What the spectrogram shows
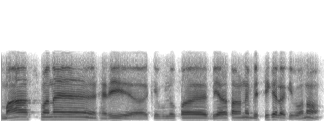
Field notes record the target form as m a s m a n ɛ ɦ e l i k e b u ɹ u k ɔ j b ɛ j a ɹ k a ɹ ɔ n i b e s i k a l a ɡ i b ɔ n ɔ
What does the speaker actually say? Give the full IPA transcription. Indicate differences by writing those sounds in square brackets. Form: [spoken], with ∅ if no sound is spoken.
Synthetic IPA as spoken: m a s m a n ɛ ɦ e [ɹ] i k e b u [l] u k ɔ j b [i] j a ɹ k a ɹ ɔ n [ɛ] b e s i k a l a ɡ i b ɔ n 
